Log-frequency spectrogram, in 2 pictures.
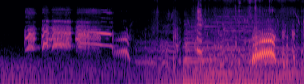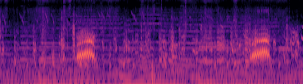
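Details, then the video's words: Young roosters during morning feeding give three short, harmonic crow-like calls about every three seconds. Higher chirping comes first, with background music and farmyard noise throughout. "Feeding chickens in the morning and Captures all my youngster roosters activities"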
